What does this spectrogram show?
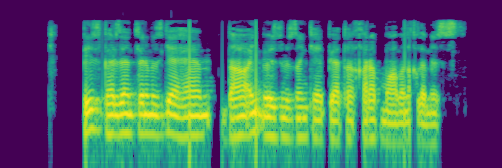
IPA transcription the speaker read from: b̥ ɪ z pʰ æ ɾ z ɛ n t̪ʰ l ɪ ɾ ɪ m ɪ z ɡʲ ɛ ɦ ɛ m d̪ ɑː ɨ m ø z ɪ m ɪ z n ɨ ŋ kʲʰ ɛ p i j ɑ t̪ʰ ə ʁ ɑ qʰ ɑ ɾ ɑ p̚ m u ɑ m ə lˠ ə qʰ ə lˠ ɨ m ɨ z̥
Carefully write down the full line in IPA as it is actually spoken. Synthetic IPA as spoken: b̥ ɪ z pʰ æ ɾ z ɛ n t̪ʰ l ɪ ɾ ɪ m ɪ z ɡʲ ɛ ɦ ɛ m d̪ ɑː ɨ m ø z ɪ m ɪ z n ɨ ŋ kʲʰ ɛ p i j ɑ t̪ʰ ə ʁ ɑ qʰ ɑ ɾ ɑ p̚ m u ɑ m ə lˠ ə qʰ ə lˠ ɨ m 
